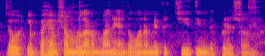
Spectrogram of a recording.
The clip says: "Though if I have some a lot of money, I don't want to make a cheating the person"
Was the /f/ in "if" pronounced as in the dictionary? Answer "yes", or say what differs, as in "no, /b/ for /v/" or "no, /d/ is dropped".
no, /p/ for /f/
